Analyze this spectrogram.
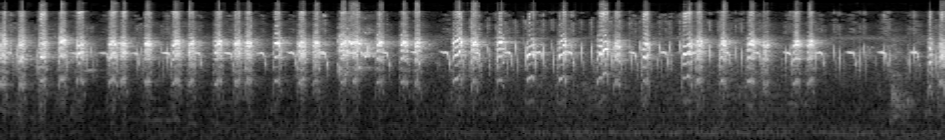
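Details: Small birds chattering in a lure recording for small birds: dense, high, scratchy chip notes in fast irregular runs, continuous across the clip with no other clear sounds.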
